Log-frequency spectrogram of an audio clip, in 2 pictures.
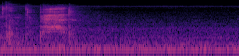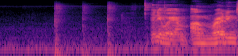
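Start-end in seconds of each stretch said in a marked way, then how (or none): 0.1-3.8 whispered aside. Real, not acted. Teen joking his books may be bad, whispered aside. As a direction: whisper the last word as a joke.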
